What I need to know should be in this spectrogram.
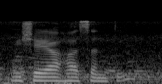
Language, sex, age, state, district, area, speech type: Sanskrit, female, 45-60, Maharashtra, Nagpur, urban, spontaneous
